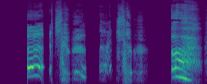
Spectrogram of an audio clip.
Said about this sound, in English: Excuse me. Bless you. Thanks. Ugh, these allergies are so annoying. You all must be tired of saying bless you. No, that's all right. But isn't it funny how we automatically do that when someone sneezes?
